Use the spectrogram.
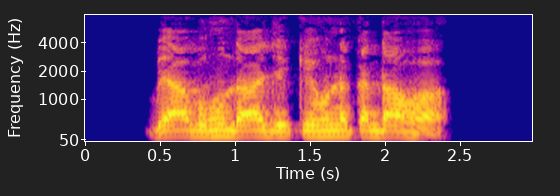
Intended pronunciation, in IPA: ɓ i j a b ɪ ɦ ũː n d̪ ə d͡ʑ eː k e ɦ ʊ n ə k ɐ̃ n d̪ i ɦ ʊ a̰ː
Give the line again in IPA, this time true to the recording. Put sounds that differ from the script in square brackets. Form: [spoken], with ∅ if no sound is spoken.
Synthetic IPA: ɓ i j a b ɪ ɦ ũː n d̪ [a] d͡ʑ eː k e ɦ ʊ n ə k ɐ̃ n d̪ [a] ɦ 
